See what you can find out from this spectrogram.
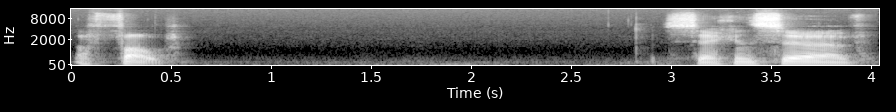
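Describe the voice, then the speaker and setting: A man's voice: deep voice, very slow, a little mellow. A man with an Australian accent, giving casual live tennis commentary and teasing his chat. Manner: teasing, boastful, talks straight to chat.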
